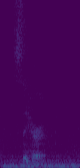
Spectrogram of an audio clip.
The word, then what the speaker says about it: Siharath: yeah okay okay so just like the that's my actually that was my nickname growing up i was because it sounded just like the okay so that's how you say my name properly sahara and i am from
